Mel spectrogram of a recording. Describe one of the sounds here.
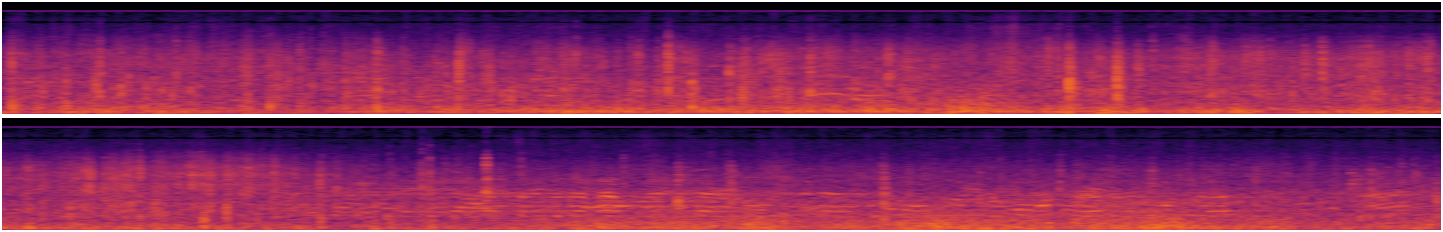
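Horses' hooves thud on soft turf as they land over jumps.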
